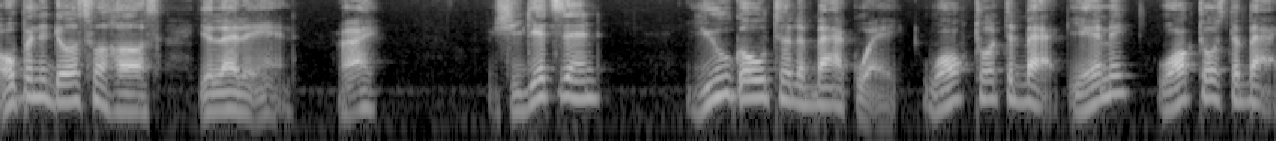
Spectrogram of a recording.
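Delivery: put-on New York accent. Advising the listener, the speaker switches into a New York accent. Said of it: "in my New York accent".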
